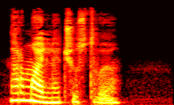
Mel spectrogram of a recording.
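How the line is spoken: Mumbled. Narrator (Russian): пробормотала

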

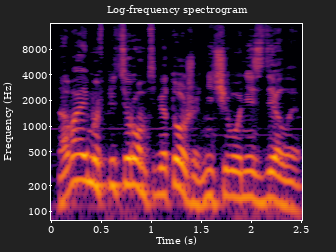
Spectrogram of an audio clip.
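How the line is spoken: Yelling. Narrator (Russian): заорал Пяо

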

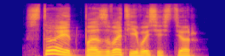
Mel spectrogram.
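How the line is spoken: Ringing young female voice. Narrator (Russian): отозвалась девушка со звонким голосом

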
